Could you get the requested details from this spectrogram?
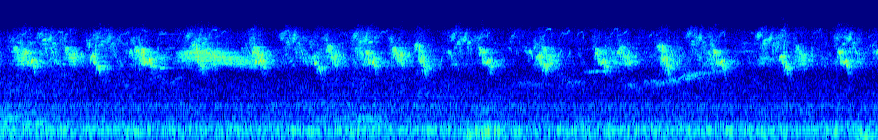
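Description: A common linnet sings a fast, continuous twittering of varied high, chirpy and trilled notes, with a faint low hum behind it.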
